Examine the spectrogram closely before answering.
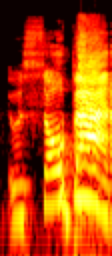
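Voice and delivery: loud, high complaint; loud groan of a line; emphatic. Real, not acted. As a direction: stress how awful it was.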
